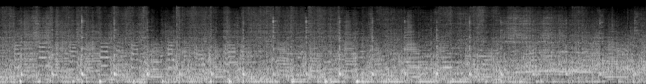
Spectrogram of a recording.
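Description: High school baseball cheering band in the stands: brass playing a fight song over a steady drum beat.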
